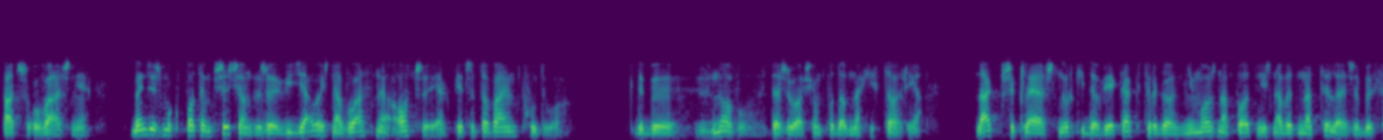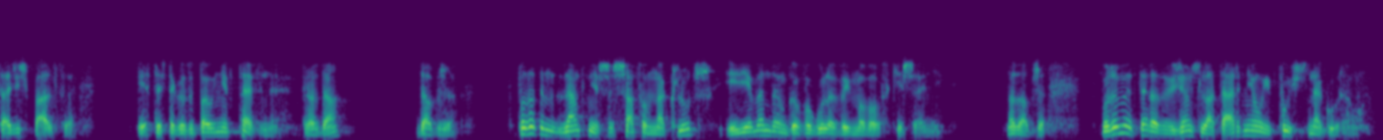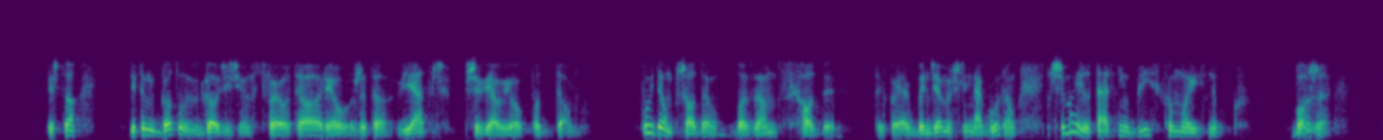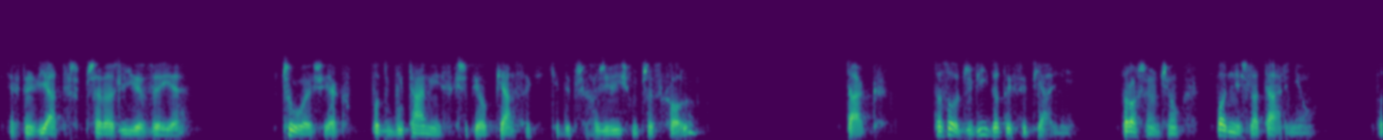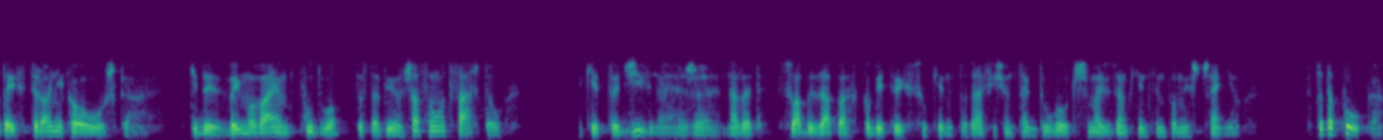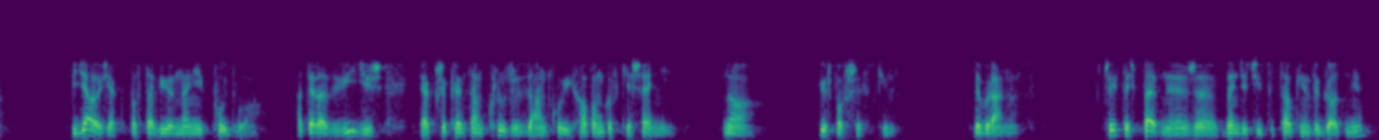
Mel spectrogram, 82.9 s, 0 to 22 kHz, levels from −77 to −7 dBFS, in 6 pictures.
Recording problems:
phone-call audio; nothing above 3.5 kHz

